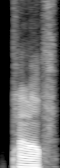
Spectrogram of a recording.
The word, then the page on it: pouf: American English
